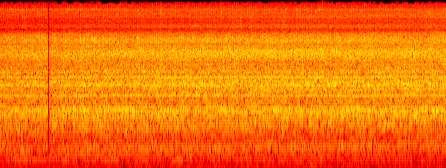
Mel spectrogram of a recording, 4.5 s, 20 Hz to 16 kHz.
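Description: A truck engine in Farming Simulator 20 drones steadily as the vehicle drives, a constant mid-low rumble with no talk over it, even in level from start to finish.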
